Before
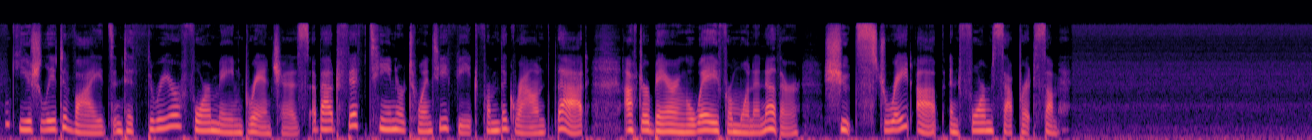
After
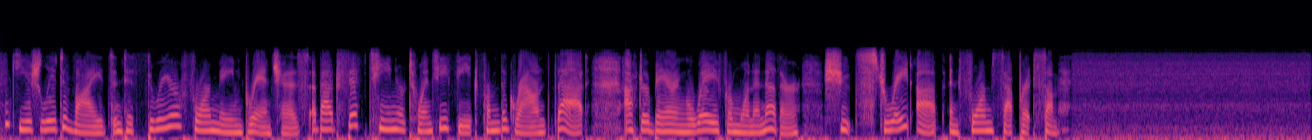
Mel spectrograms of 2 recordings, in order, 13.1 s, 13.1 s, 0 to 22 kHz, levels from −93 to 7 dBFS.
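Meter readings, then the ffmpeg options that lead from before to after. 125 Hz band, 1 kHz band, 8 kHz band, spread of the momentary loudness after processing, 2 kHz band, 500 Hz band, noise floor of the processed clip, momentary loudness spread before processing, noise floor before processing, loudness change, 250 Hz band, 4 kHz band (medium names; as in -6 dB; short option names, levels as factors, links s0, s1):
-2.0 dB, -4.0 dB, under -25 dB, 18 LU, -2.5 dB, -3.5 dB, -51 dBFS, 8 LU, -57 dBFS, -3.0 dB, -2.5 dB, 0.0 dB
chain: -af "aresample=11025,asoftclip=type=tanh:threshold=0.0841,aresample=44100,acompressor=threshold=0.0126:ratio=6,volume=2.82"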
